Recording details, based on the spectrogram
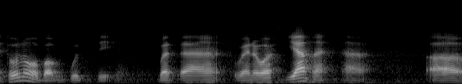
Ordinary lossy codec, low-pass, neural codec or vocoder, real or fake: none; none; codec, 16 kHz, 0.3 kbps, FocalCodec; fake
